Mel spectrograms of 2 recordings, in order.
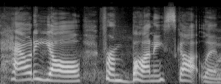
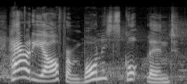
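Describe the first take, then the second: First: It is said in the speaker's normal accent. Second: It is said in a put-on Scottish accent.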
